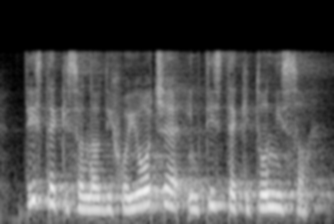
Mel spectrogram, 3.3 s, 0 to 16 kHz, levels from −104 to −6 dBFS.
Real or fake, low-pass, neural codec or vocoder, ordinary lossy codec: real; 7.2 kHz; none; none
